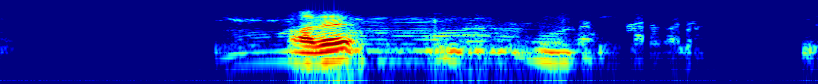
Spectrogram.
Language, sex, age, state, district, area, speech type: Dogri, male, 45-60, Jammu and Kashmir, Reasi, rural, conversation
